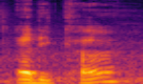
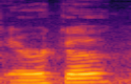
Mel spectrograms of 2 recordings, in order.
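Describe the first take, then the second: First: The name is said with a Japanese R. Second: The name is said with an English R.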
